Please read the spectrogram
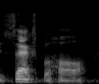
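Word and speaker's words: Saxapahaw: It's Saxapahal how it's spelled, but the locals down there say Saxapahal.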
